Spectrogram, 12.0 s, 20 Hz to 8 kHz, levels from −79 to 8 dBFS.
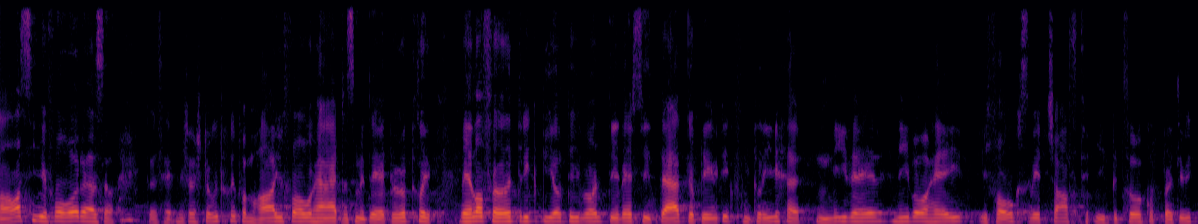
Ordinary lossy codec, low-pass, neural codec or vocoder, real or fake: none; none; codec, 16 kHz, 2 kbps, FreqCodec, larger model; fake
